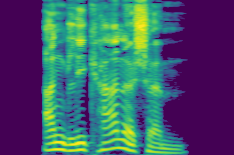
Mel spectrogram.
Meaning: strong dative masculine/neuter singular of anglikanisch
- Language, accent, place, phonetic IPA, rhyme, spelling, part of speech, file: German, Germany, Berlin, [aŋɡliˈkaːnɪʃm̩], -aːnɪʃm̩, anglikanischem, adjective, De-anglikanischem.ogg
